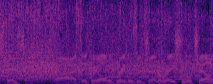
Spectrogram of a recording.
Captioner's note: applause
